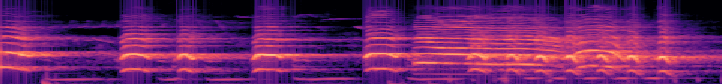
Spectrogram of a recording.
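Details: Siamang gibbons calling at Dublin Zoo, males and females together in a territorial daily ritual: low swooping woo notes alternating with brighter rising whoops, speeding into a quick, excited run of overlapping hoots.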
